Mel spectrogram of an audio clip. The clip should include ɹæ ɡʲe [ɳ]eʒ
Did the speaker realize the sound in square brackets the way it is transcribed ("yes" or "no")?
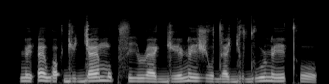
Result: yes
